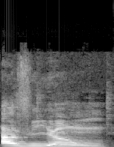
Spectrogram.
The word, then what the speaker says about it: avião: Com o acento circunflexo e com o til, a letra A fica com um som nasal, como por exemplo nas palavras lâmpada e avião.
